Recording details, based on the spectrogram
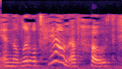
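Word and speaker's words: Howth: the little town of hope it's h o w th but it rhymes with grouse so as an American I want to say health but it's hope it's wonderful and I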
